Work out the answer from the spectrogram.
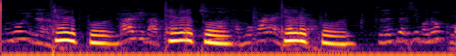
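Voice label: "telephone", spoken word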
